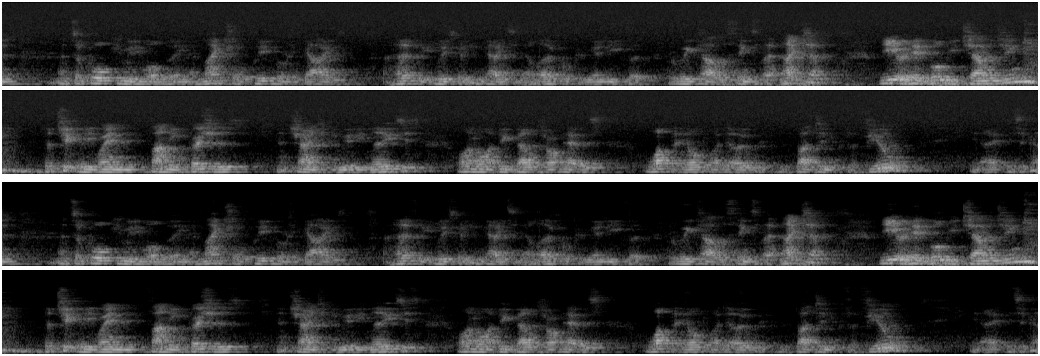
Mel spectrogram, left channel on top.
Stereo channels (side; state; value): left; noise; hiss, 15 dB below the sound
